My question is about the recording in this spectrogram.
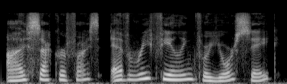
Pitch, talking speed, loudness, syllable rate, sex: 205 Hz, 145 wpm, -17 LUFS, 5.0 syllables/s, female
